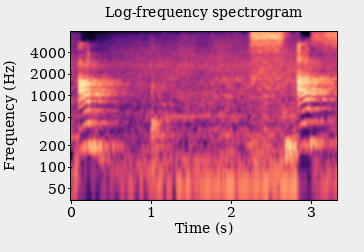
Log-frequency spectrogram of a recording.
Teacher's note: Habis itu mim, am sama, ba sama mim sama-sama di bibir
